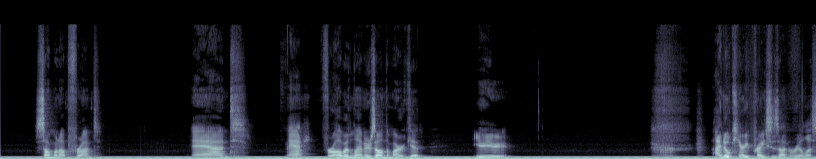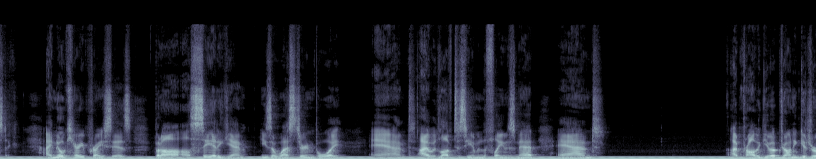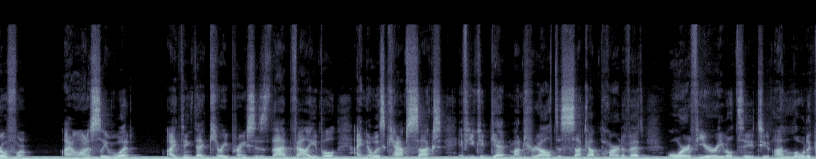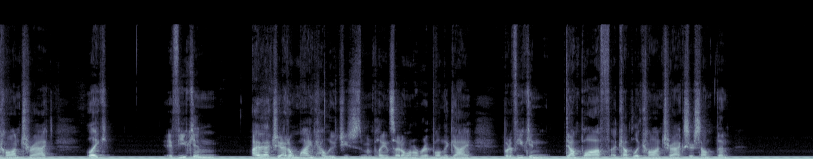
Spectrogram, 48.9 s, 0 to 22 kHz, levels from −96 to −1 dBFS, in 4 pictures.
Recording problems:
electrical hum; noticeable; throughout; 60 Hz, 10 dB below the speech

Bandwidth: 18.5 kHz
